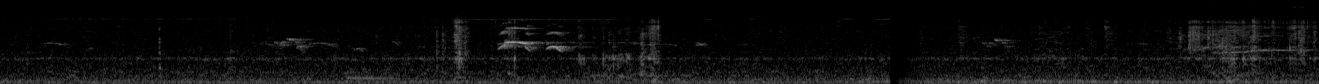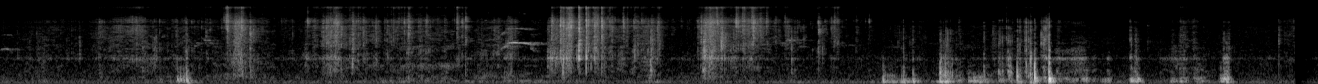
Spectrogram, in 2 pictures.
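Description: A few short bird chirps over a quiet background. From about halfway through, leaves rustle and brush against the microphone as the camera is moved through the foliage, with low handling thumps near the end.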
